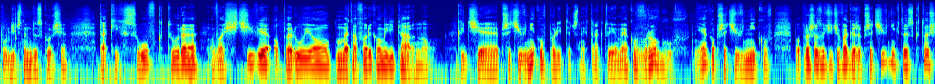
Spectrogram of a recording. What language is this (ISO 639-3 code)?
pol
